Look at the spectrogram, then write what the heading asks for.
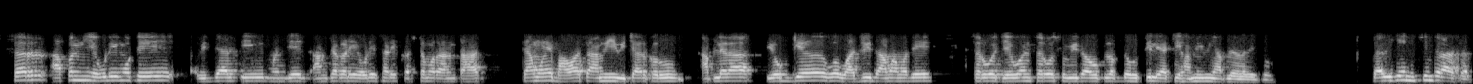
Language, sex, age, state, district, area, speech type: Marathi, male, 18-30, Maharashtra, Washim, rural, conversation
